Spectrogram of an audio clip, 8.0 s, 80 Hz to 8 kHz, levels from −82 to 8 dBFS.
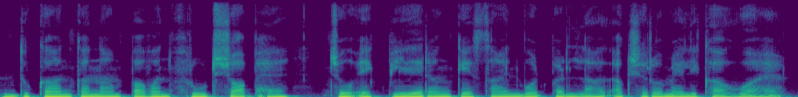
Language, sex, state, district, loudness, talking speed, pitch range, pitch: Hindi, male, Jharkhand, Ranchi, -15 LUFS, 160 wpm, 130-140 Hz, 135 Hz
